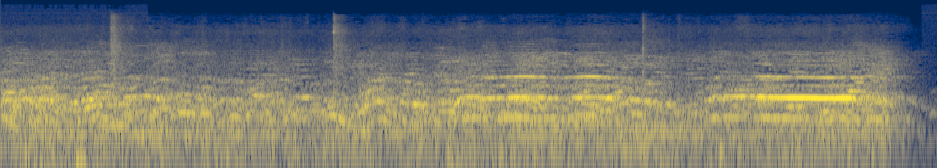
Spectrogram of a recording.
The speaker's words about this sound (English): I love that guy screaming at the end there.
